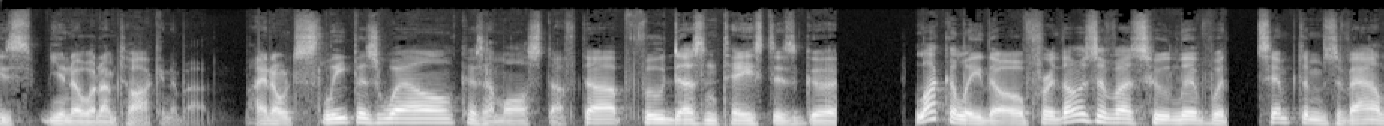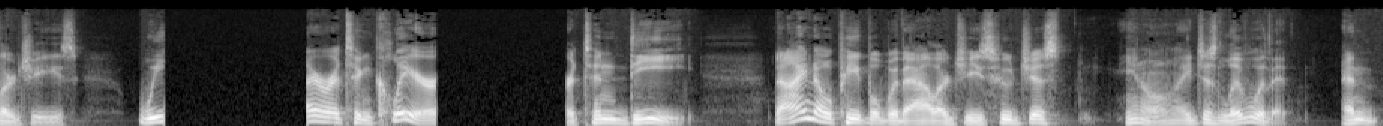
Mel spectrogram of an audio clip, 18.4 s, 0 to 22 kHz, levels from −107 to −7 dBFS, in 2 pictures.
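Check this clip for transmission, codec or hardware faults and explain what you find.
The speech is interrupted four times by digital wireless dropouts: at 5.56 to 6.01 s right after "food doesn't taste as", at 8.17 to 8.39 s between "of us who live" and "of allergies", at 10.31 to 11.27 s just after "of allergies", and at 12.12 to 13.00 s. The gaps last 0.44, 0.22, 0.96 and 0.88 s. Each time, the radio link lost more data than the receiver could conceal, so it muted with a very short fade. The result is a clean hole of near silence with no crackle or noise burst at either edge.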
